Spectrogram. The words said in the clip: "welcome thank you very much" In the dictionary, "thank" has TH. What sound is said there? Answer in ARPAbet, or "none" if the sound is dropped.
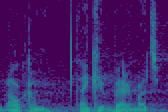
TH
